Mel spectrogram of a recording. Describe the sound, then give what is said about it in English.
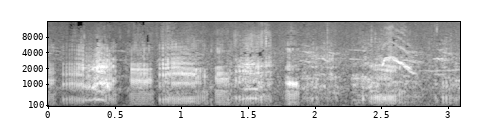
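A shag calling: a rapid series of rough, rasping grunts, about six in a row, fairly loud and pig-like, with a brief squeaky rising note near the end and no talking. “This is 82, and it's a shag.”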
